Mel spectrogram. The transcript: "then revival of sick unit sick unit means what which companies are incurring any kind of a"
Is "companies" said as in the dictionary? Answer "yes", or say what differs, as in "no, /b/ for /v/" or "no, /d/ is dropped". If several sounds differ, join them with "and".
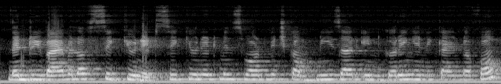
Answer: yes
